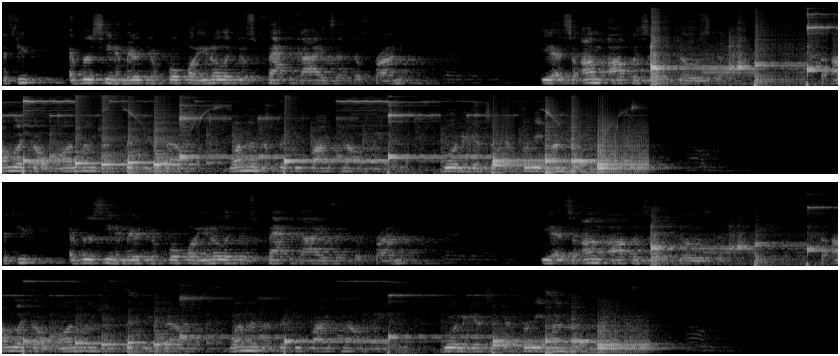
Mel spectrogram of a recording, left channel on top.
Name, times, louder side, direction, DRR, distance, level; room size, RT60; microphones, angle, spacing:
voice 1, 0.0-0.3 0.7-4.1 5.4-7.2 8.2-12.5 12.8-14.8, left 2 dB, 35° left, 4 dB, 1.1 m, -33 dB
voice 2, 4.4-5.0 6.8-7.8 15.1-15.5, equal, 75° right, -5 dB, 4.5 m, -60 dB
sound 1, 6.5-14.8, left 6 dB, 60° left, 0.4 m, -31 dB
14.0 x 6.9 x 9.2 m, 1.3 s
head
